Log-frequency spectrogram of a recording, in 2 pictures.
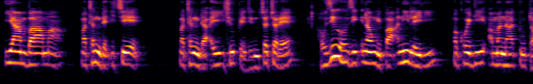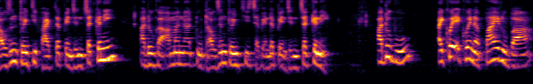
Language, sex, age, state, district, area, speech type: Manipuri, male, 60+, Manipur, Imphal West, urban, spontaneous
